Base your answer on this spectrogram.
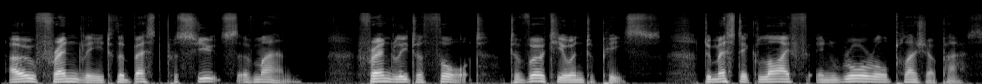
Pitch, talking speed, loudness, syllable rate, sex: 115 Hz, 135 wpm, -19 LUFS, 3.8 syllables/s, male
